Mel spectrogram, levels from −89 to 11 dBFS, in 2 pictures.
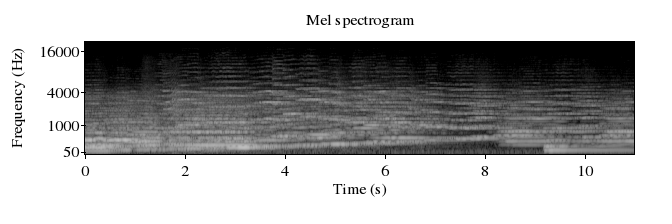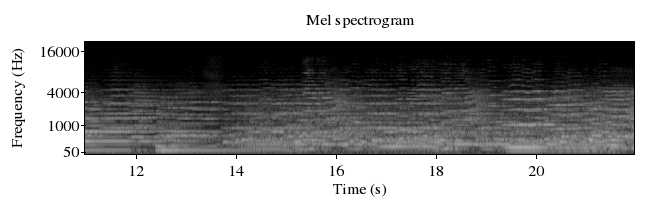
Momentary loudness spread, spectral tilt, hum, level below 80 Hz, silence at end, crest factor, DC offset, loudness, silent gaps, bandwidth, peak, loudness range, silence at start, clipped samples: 12 LU; -6.5 dB/octave; none; -60 dBFS; 0 s; 20 dB; under 0.1%; -28 LUFS; none; 13 kHz; -8 dBFS; 11 LU; 0 s; under 0.1%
